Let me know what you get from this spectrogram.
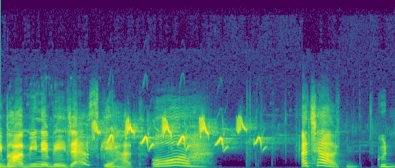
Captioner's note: birds - Chirping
